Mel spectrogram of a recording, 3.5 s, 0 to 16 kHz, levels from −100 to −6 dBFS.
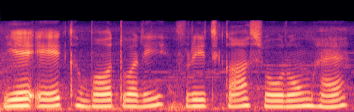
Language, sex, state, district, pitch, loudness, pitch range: Hindi, female, Uttar Pradesh, Saharanpur, 205 Hz, -16 LUFS, 195-215 Hz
